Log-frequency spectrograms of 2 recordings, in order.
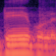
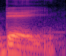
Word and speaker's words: day: নামগুলো উচ্চারণ করি বা দিন অর্থে এই যে ডেই যে শব্দটি বলে থাকি এটির উচ্চারণ আমরা অনেকে ডে বলে থাকি কিন্তু এটির উচ্চারণ হবে ডেই আমরা একটি সাউন্ড শিখতে চেষ্টা করেছিলাম যেটির উচ্চারণ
